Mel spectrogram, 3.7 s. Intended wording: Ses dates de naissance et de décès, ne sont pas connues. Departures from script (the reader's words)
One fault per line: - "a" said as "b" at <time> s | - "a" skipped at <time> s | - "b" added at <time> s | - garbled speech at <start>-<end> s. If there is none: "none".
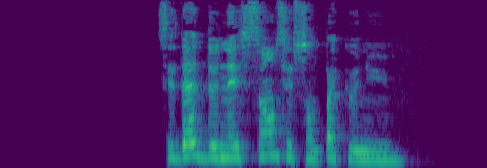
- "de décès ne" skipped at 2.2 s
